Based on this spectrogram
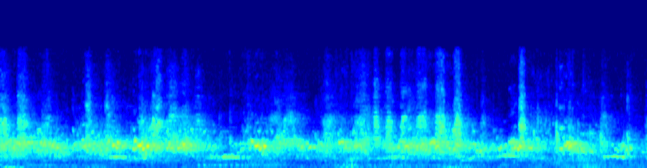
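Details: Budgerigars housed in an aviary chatter in a dense, high-pitched twitter, with scattered sharper chirps and thin slurred whistles rising above the flock.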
